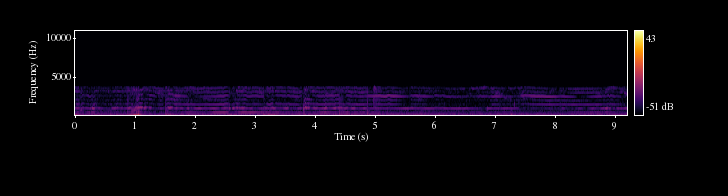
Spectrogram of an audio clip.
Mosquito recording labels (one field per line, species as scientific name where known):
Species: mosquito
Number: one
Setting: cup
